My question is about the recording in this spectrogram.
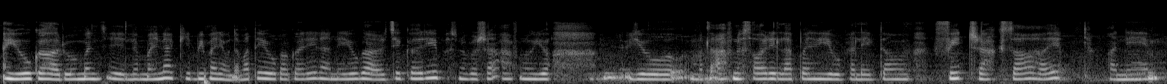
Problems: none marked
